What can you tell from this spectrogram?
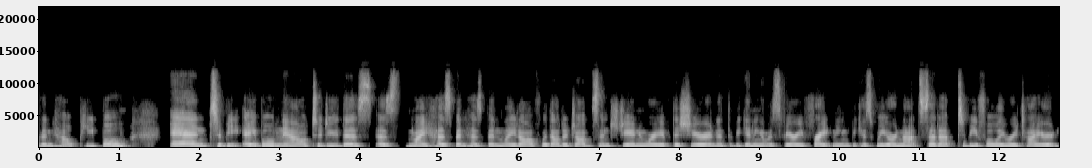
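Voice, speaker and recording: An ordinary speaking voice from a woman, fairly low in pitch, at a moderate pace with fairly even intonation, hardly any pauses and a quiet background. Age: 60s. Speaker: network marketing consultant, former teacher. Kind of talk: sales presentation on a group call.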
